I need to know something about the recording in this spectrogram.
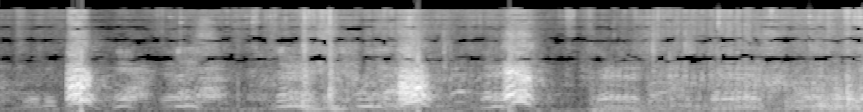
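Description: German Shepherd barking at a decoy hidden behind a blind during protection training. It gives three loud barks, about a third of a second, two, and two and a half seconds in, with quieter barks between.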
